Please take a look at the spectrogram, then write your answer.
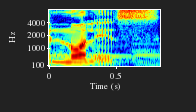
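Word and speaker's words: knowledge: তারপর দেখো এ জায়গায় দেওয়ার লেখা হচ্ছে নলেজ। আমি উচ্চারণগুলো তোমাদের সুবিধার্থে সামনে এই লিখে দিয়েছি।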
